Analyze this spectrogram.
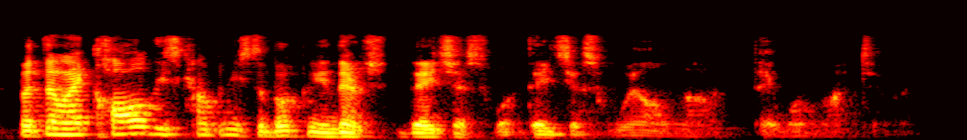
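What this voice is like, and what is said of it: American accent. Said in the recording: “American ... even with my accent”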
